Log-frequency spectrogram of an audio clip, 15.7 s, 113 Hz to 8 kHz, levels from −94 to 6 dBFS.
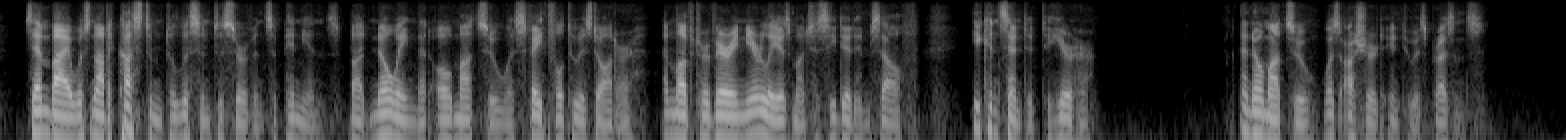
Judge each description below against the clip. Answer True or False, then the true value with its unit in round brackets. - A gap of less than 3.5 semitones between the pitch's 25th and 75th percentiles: False (4.1 semitones)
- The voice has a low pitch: True (110 Hz)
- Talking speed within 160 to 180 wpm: True (165 wpm)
